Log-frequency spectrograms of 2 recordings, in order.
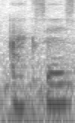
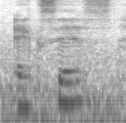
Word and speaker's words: excess: to say access, but it's not pronounced access, it's the excess.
